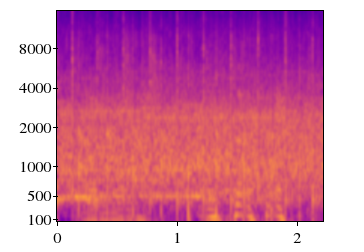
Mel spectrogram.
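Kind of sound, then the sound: crowd, applause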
